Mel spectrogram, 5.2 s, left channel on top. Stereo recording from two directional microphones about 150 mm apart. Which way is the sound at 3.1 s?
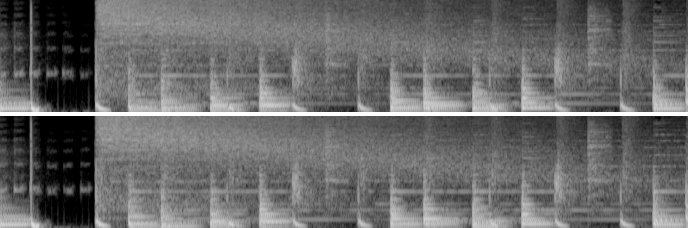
30° right (ahead or behind).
